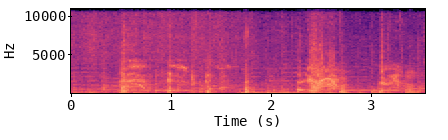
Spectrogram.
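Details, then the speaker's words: Several short, sharp coughs and throat clears from an adult cooking, triggered by spices while making the masala, over background music; irritant cough. "امروز یک سرفه در اینجا شروع کردم."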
